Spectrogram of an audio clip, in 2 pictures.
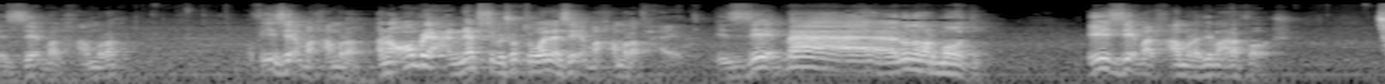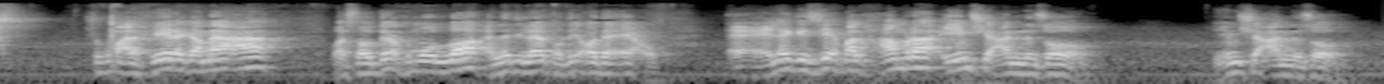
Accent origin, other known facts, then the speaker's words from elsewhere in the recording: Egypt; احنا بقى عايزين نعمل واحدة احنا عندنا في مصر.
